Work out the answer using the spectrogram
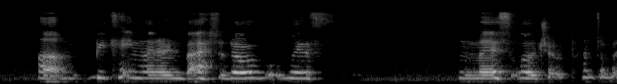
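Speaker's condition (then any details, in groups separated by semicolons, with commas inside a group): Spastic cerebral palsy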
